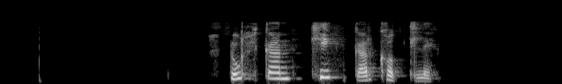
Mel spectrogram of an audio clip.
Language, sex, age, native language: Icelandic, female, 40-49, Icelandic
